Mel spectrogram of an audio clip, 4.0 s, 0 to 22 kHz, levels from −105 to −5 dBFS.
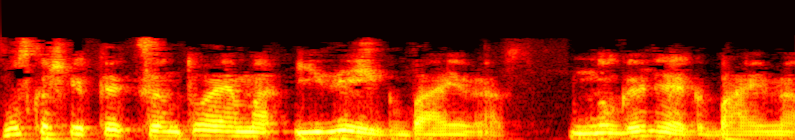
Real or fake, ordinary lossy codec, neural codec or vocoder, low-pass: real; MP3, 32 kbps; none; 7.2 kHz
